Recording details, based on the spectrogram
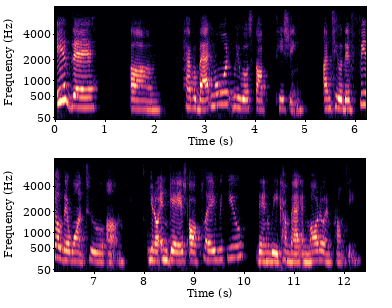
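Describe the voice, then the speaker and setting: A woman with a Thai accent, whose first language is Thai, presents parent coaching strategies in a webinar, pausing often with fillers and non-native phrasing. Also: mid-range voice, lo-fi sound.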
